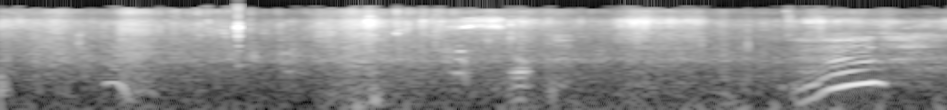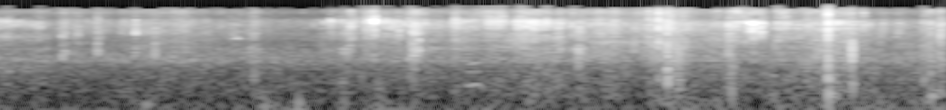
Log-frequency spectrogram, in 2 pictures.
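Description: Footsteps rustle through low undergrowth.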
